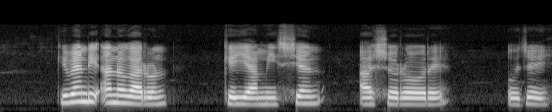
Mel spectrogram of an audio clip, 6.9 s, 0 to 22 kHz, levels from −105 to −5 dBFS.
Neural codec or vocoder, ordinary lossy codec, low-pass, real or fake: none; none; 9.9 kHz; real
